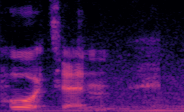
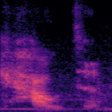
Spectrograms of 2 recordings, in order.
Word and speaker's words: Houghton: what I was saying Horton is actually pronounced more like Houghton so apologies to uh to George Houghton there who I was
